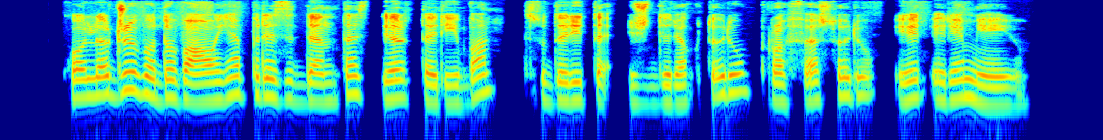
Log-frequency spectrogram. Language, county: Lithuanian, Kaunas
